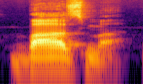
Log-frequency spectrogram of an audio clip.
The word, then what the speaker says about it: Bosma: Yeah, Bosma. Pronounce the S like it's a Z. Bosma.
